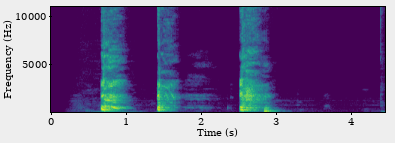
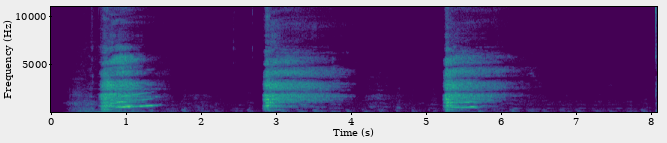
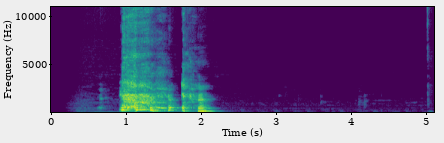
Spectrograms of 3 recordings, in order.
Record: {"three_cough_length": "4.5 s", "three_cough_amplitude": 28739, "three_cough_signal_mean_std_ratio": 0.32, "exhalation_length": "8.1 s", "exhalation_amplitude": 7378, "exhalation_signal_mean_std_ratio": 0.43, "cough_length": "5.1 s", "cough_amplitude": 30618, "cough_signal_mean_std_ratio": 0.35, "survey_phase": "beta (2021-08-13 to 2022-03-07)", "age": "45-64", "gender": "Male", "wearing_mask": "No", "symptom_none": true, "smoker_status": "Never smoked", "respiratory_condition_asthma": false, "respiratory_condition_other": false, "recruitment_source": "REACT", "submission_delay": "1 day", "covid_test_result": "Negative", "covid_test_method": "RT-qPCR"}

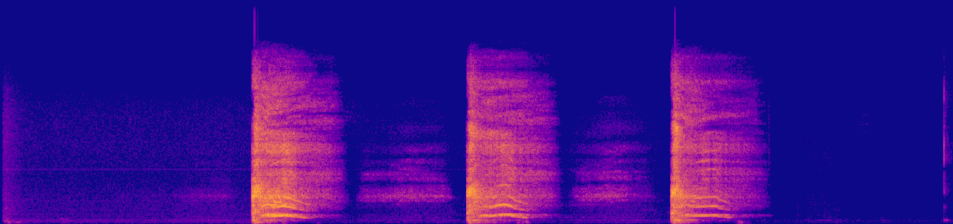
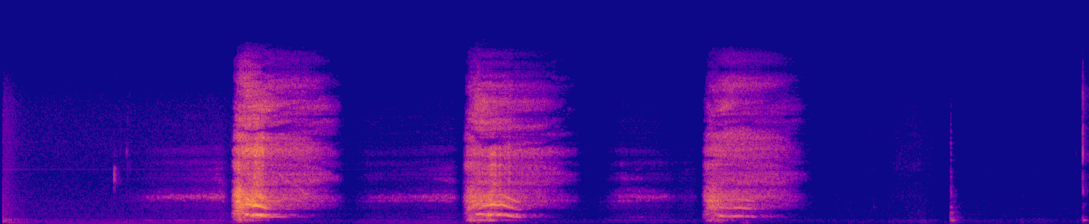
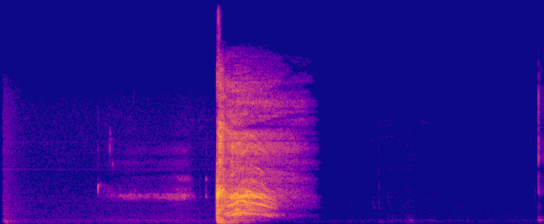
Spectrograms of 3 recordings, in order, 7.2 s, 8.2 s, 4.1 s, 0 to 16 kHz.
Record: {"three_cough_length": "7.2 s", "three_cough_amplitude": 31036, "three_cough_signal_mean_std_ratio": 0.31, "exhalation_length": "8.2 s", "exhalation_amplitude": 18895, "exhalation_signal_mean_std_ratio": 0.28, "cough_length": "4.1 s", "cough_amplitude": 32768, "cough_signal_mean_std_ratio": 0.25, "survey_phase": "beta (2021-08-13 to 2022-03-07)", "age": "45-64", "gender": "Female", "wearing_mask": "No", "symptom_change_to_sense_of_smell_or_taste": true, "smoker_status": "Ex-smoker", "respiratory_condition_asthma": false, "respiratory_condition_other": false, "recruitment_source": "REACT", "submission_delay": "2 days", "covid_test_result": "Negative", "covid_test_method": "RT-qPCR", "influenza_a_test_result": "Negative", "influenza_b_test_result": "Negative"}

